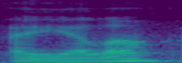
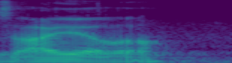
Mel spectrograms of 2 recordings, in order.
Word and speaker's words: Oyelowo: David, is it Oyelowo? How do you pronounce his name? – Oyelowo. I always thought it was Iello. – No, because it's Lowo. Oh. Lowo. Oyelowo. Somebody help us. We're gonna. The other officer. Chinanza, I'm going to kill it. U-C-H-E.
